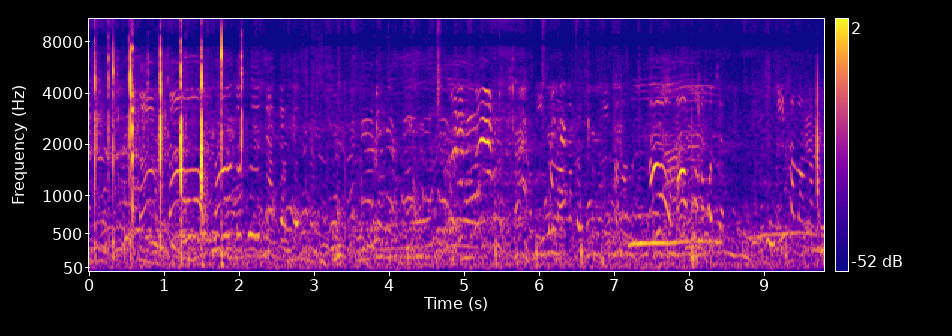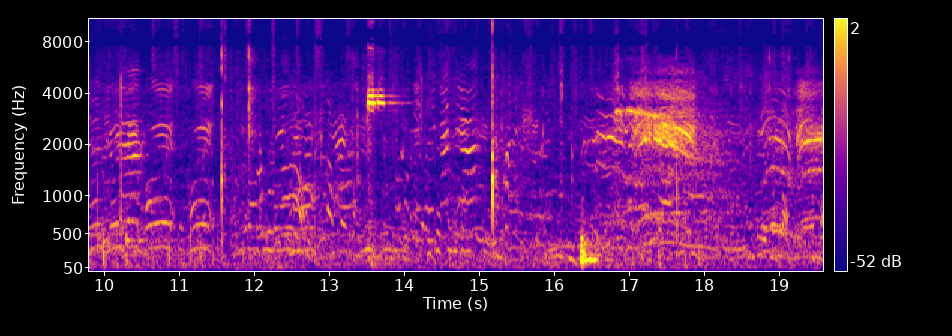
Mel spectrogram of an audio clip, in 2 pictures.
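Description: Young women call out and shout to each other across an outdoor field.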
